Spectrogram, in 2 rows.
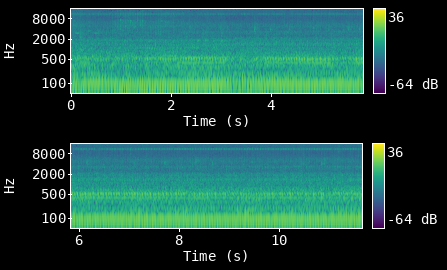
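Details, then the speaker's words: Volvo S80 D5 diesel idling: faint, irregular chirps and squeaks from the accessory belt drive that get worse with steering or air conditioning load, from a failing alternator overrunning pulley. "so if you do have one of these d5s i don't know if you can hear that like squeaking and chirping on and you'll tend to find if you work the steering"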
